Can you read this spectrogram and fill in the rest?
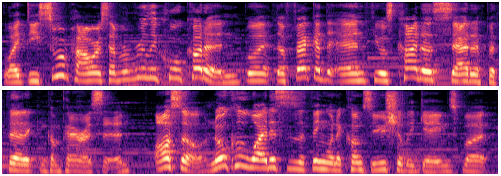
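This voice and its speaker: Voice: mid-range voice, expressive, fairly quick, hardly any pauses, faint music behind. A video host reading a scripted but casual review, informal and opinionated, with wry asides.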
